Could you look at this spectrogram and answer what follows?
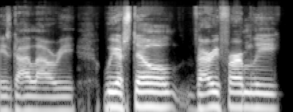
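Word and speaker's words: Lauri: it wrong it's not Lori Markin my mom's name is Lori so I'm pronouncing it Lori but it's you said guy Lowry like he rhymes with Kyle Lowry and so I was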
